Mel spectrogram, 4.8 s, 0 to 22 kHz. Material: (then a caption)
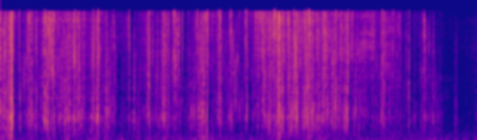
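Plastic film. Gloved fingertips rub, smooth and peel a thin clear plastic film bag across the underside of a black Razer BlackWidow V3 65% mechanical gaming keyboard lying face down. Dense, bright crinkling and tearing rustles come in quick bursts with no low end. The rustles thin out and fade to silence near the end.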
